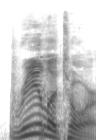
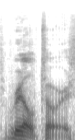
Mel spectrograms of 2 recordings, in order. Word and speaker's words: Realtor: I run into a a realtor who says realator yes I'm like you are one and you're not even saying it right well like I say Trend maker is not a dread maker is not a bador and we are not Realtors it's Realtors just two syllables don't don't don't over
